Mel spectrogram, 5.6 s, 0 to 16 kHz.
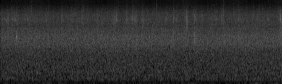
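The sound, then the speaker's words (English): Steady rain falls in a dense, even hiss that stays constant throughout, with no distinct drops standing out and no voices. “I just want to listen to the rain for 5 seconds.”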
